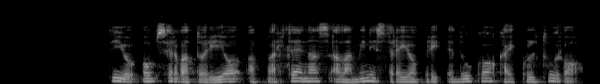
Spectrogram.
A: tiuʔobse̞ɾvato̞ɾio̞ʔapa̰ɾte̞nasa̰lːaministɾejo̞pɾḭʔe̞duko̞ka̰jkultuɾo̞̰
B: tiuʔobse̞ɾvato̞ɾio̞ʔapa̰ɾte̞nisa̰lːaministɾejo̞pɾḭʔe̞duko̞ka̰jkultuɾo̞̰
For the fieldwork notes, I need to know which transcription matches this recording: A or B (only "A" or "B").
A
